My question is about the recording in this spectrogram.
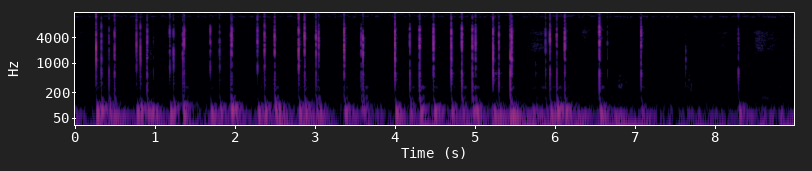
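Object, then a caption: Glass tablet touchscreen in a foam rubber case. A small tablet with a shiny glass touchscreen in a yellow foam rubber case, held flat, is tapped with the long painted nails and fingertips of one hand. Quick, dry clicking taps land in a steady, irregular rhythm, each sharp and bright with almost no ring. Underneath runs a constant low hum.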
